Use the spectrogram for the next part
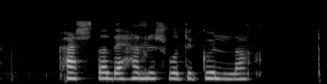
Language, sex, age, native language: Icelandic, female, 10, Icelandic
